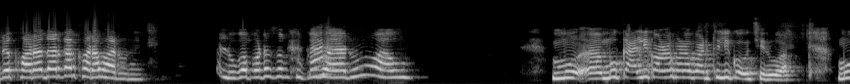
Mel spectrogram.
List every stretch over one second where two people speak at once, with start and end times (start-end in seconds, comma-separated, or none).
none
